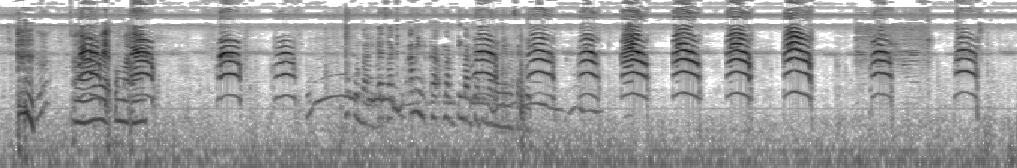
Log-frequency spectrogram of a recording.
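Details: Pregnant domestic cat giving birth to two kittens indoors, a long series of high, arched mews, some closely paired, others spaced about a second apart, with a lower, drawn-out wavering cry in the middle and faint speech.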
